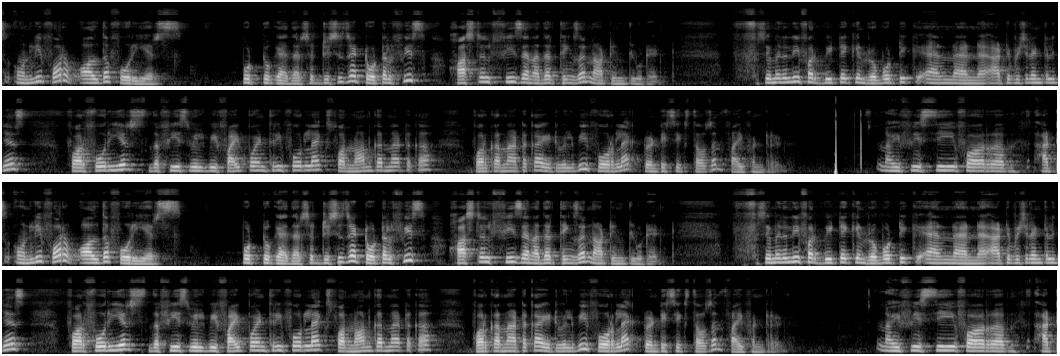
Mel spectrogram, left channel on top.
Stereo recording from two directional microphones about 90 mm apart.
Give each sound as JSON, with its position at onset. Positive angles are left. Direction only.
{"t": 0.0, "sound": "speech", "side_deg": -25}
{"t": 19.3, "sound": "speech", "side_deg": -30}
